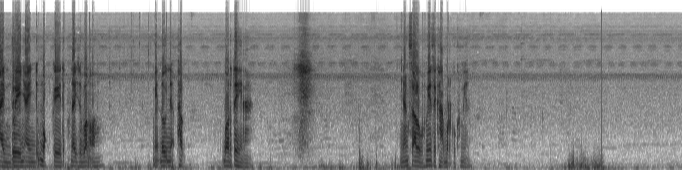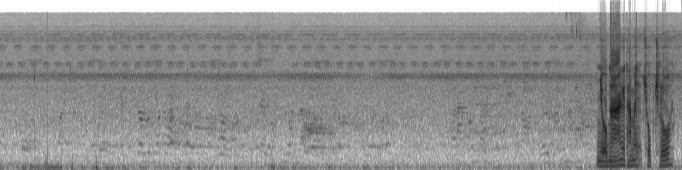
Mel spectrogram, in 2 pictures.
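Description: A young man speaks calmly and close up, with pauses.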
